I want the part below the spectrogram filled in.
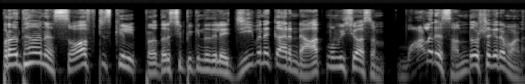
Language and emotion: Malayalam, happy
